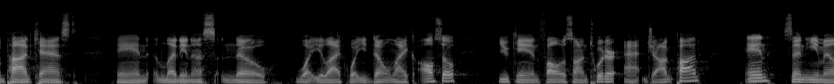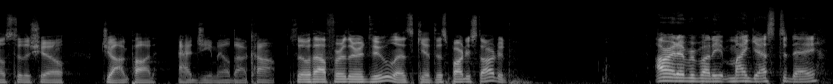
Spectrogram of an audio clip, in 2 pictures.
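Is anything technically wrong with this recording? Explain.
No, nothing technically wrong stood out on listening to this speech recording.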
